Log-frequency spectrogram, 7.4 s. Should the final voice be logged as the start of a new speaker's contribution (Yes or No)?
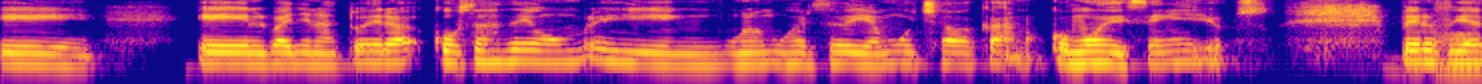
No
